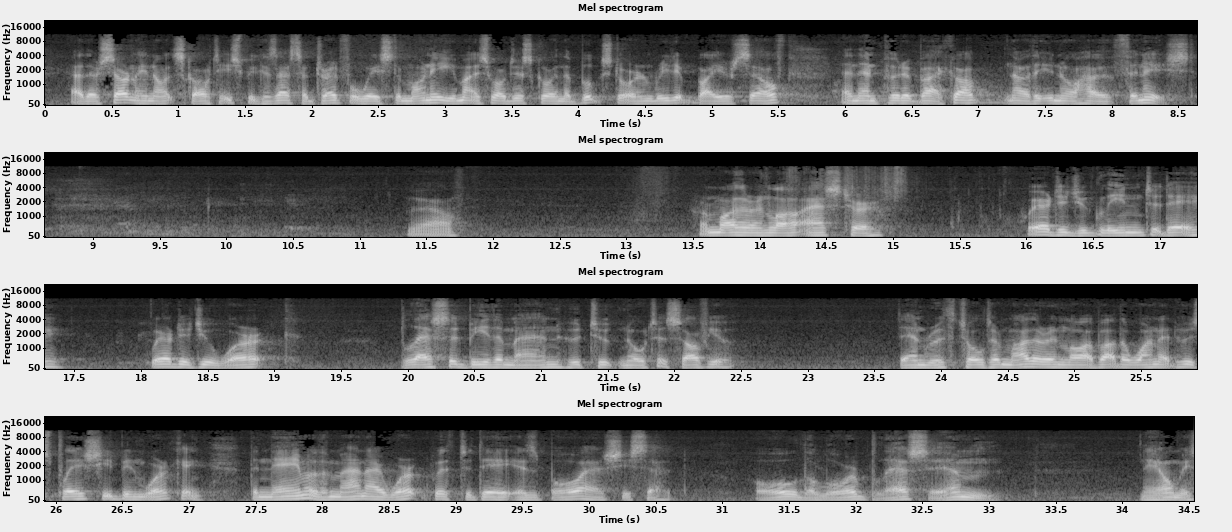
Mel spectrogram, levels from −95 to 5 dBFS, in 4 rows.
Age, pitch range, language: 50-69, 100-115 Hz, English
